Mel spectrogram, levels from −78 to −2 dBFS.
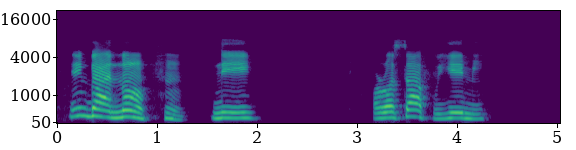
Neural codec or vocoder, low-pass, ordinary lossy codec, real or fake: codec, 16 kHz, 6 kbps, DAC; none; none; fake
